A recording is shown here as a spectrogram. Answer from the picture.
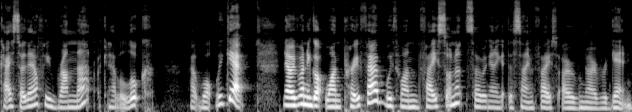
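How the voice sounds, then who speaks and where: Speaking with an Australian accent, a woman has a fairly low pitch in a very clean recording with a silent background. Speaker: programming tutorial instructor. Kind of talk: tutorial. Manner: hesitant, many filler ums.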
